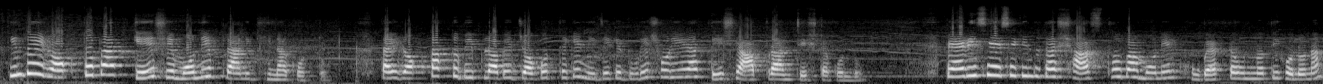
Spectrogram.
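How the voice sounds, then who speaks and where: High-pitched woman narrating a story. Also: slight background noise, low-quality recording. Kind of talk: scripted audiobook narration of a horror story.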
